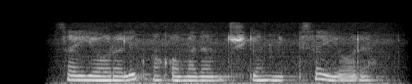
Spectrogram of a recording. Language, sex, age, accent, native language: Uzbek, female, under 19, Toshkent shahri, Uzbek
